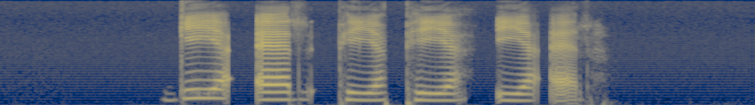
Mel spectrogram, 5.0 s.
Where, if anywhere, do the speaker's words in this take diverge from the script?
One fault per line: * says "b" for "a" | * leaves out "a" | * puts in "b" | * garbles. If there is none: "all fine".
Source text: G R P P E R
all fine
